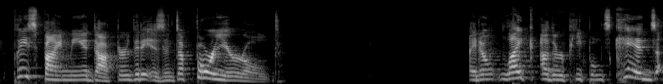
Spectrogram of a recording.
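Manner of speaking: loud, indignant rant; fed-up outburst. Retold or imitated. Furious complaint to her surgeon.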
